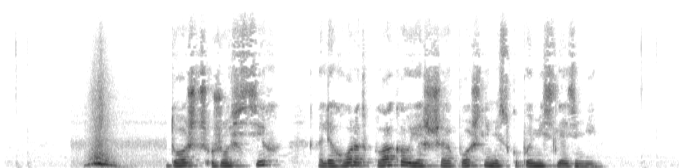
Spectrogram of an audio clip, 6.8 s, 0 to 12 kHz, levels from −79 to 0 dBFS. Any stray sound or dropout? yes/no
yes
